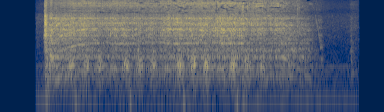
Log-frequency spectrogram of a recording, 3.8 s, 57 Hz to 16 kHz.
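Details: Ford Mondeo 2.0 cranking during compression test; car smokes, lacks power, coolant bottle boils after running: starter cranks steadily with uneven beats, one stroke lighter; compression low on cylinder 2, head to be removed.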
